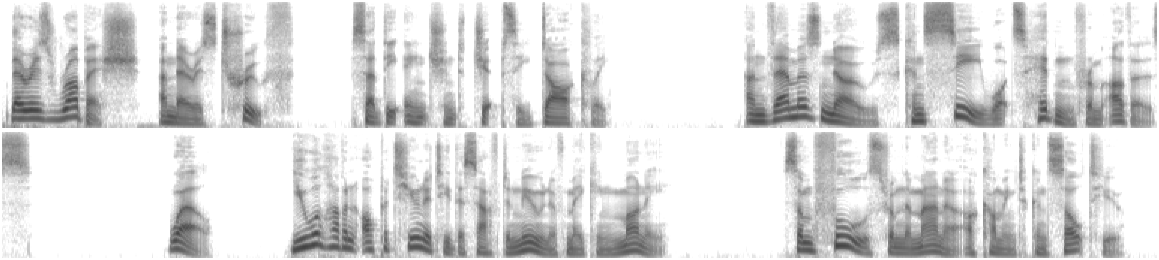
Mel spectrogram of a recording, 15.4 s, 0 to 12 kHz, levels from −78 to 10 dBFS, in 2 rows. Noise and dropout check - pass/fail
pass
